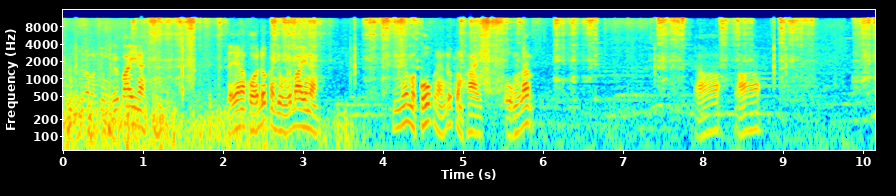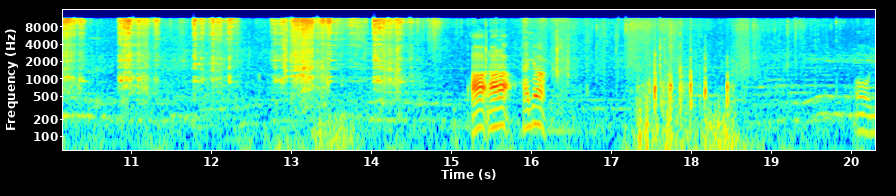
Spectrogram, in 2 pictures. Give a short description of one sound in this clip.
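A small trowel scrapes and digs into dry soil.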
